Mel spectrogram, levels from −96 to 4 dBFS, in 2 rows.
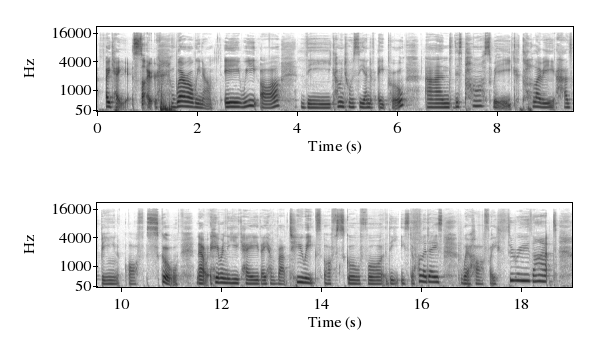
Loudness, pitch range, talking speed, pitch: -21 LUFS, 170-225 Hz, 140 wpm, 190 Hz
